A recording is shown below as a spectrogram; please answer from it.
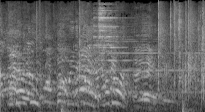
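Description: Several men shouting over one another from ringside, with crowd noise behind. About two seconds in a brief high ringing tone sounds. In the last second the voices fade and sharp claps take over.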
